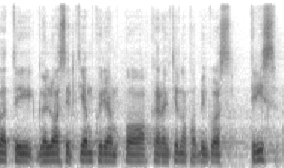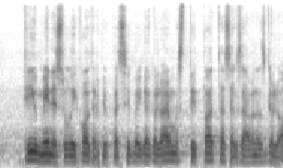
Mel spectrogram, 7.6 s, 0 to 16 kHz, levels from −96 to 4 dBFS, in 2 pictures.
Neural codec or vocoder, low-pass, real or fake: autoencoder, 48 kHz, 128 numbers a frame, DAC-VAE, trained on Japanese speech; 14.4 kHz; fake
